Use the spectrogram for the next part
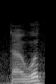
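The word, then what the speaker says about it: Dawud (داود): Dawud wawunya satu. Dal, alif, wawu, dal ya. Nah, tapi itu ada huruf wawu yang ada namun tidak tertulis. Dibacanya Dawud.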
